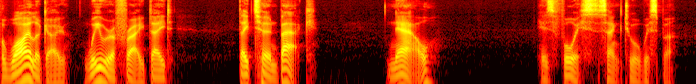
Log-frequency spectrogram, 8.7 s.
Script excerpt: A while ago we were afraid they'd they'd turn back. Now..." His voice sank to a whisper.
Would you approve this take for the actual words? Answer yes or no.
yes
